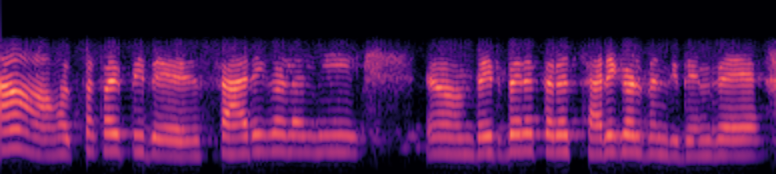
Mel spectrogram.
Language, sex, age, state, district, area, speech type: Kannada, female, 30-45, Karnataka, Uttara Kannada, rural, conversation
